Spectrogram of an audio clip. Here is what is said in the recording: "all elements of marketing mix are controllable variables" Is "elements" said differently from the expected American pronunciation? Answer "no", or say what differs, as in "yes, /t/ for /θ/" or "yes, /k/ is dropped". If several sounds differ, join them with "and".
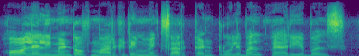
yes, /s/ is dropped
